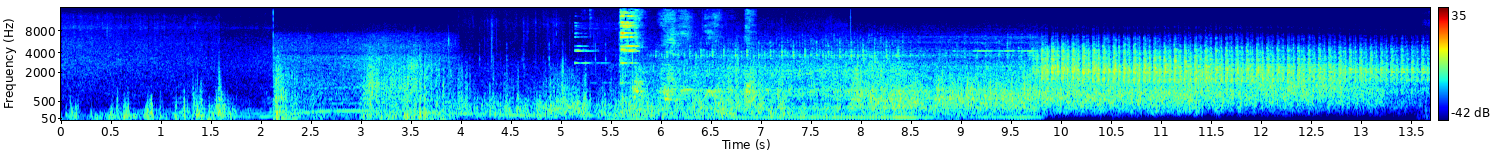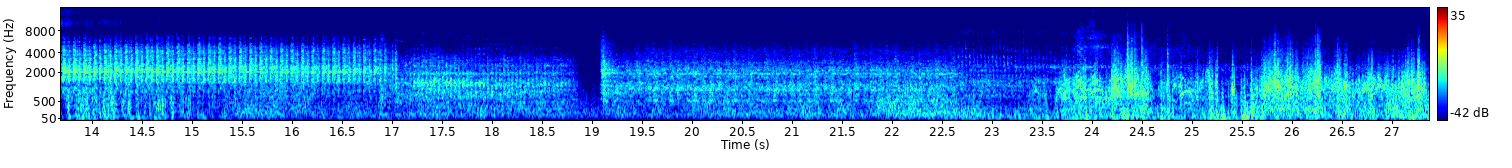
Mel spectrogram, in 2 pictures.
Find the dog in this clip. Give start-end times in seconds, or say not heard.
5.1-7.0, 23.8-25.1.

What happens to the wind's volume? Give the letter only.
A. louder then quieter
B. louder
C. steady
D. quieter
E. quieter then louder
E.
